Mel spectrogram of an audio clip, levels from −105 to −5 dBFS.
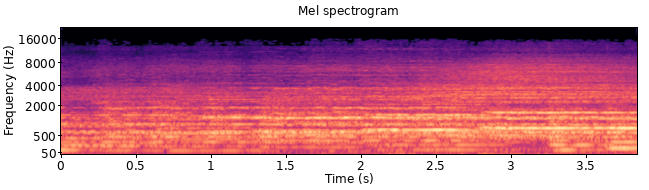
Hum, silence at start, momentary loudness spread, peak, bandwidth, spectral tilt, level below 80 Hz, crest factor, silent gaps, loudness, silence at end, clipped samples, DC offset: none; 0 s; 9 LU; -2 dBFS; 12.5 kHz; -4 dB/octave; -46 dBFS; 14 dB; none; -15 LUFS; 0 s; under 0.1%; under 0.1%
